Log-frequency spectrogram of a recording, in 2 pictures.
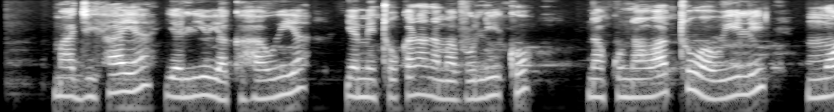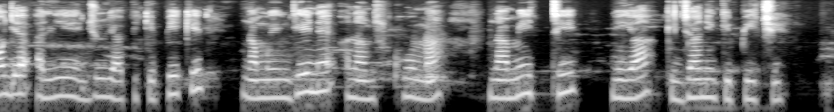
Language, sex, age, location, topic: Swahili, female, 18-24, Mombasa, health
